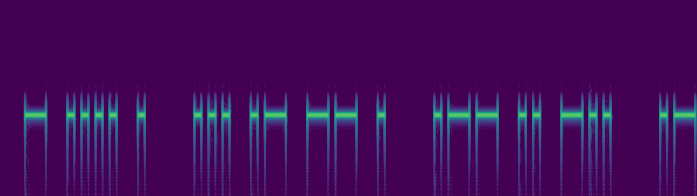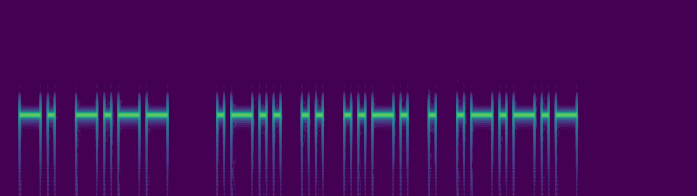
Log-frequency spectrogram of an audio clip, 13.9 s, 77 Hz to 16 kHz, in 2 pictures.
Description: Morse code, heard as a keyed tone, about 17 wpm, 700 Hz. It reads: THE SAME WID ANY LIFE.
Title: Sentences from Top 300 Words and Abbreviations 17wpm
